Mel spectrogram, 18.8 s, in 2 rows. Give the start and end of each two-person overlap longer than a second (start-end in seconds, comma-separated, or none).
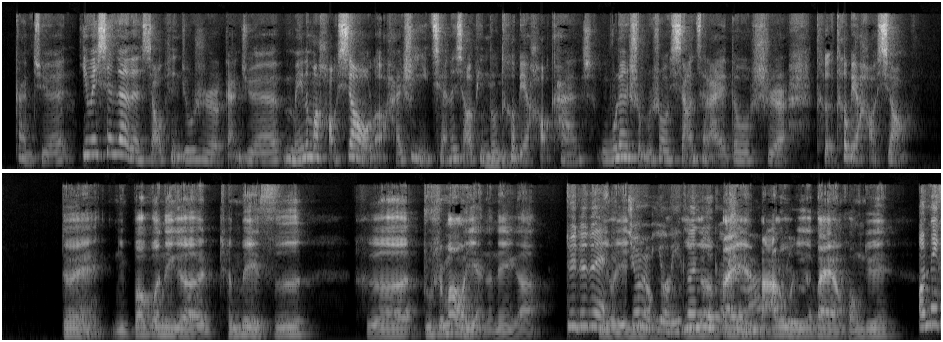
15.3-17.1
